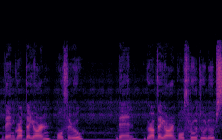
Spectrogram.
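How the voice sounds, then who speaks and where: The voice is somewhat breathy, with a Filipino accent. The pace is fairly slow. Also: woman. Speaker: crochet tutorial vlogger. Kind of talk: tutorial. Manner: hesitant, many fillers.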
